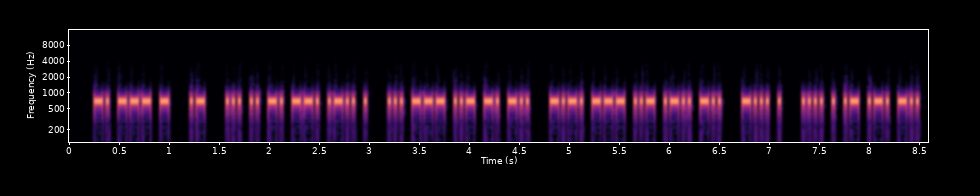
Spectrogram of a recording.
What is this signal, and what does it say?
Morse code, heard as a keyed tone, about 40 wpm, 700 Hz. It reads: NOT A SINGLE SOUND COULD BE HEARD
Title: Sentences from Top 1000 Words - Review Part 5 - 40wpm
